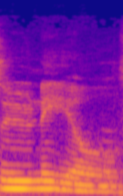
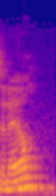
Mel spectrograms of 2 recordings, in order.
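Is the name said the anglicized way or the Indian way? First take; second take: Indian; anglicized. First: The name is said with an Indian pronunciation. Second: The name is said with an anglicized pronunciation. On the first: The speaker calls it right. "It's actually pronounced Sunil" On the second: The speaker calls it wrong. "I've been pronouncing my name wrong my whole life"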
